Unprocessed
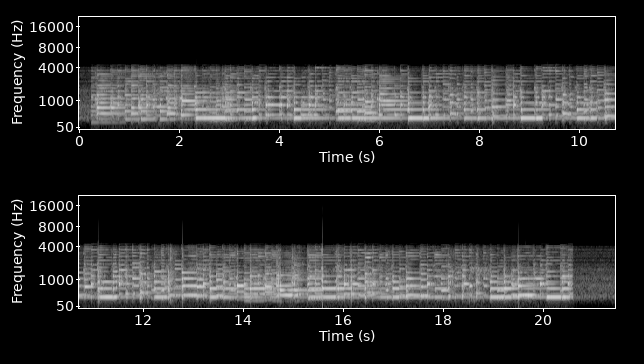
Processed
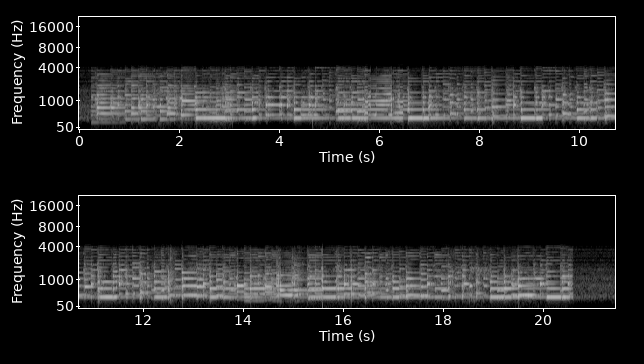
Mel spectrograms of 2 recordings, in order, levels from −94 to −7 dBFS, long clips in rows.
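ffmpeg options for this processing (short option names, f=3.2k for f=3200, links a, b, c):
-filter_complex "[0:a]asettb=1/sr,asplit=3[a][b][c];[a]atrim=end=3.064[d];[b]atrim=start=3.06:end=4.67,asetpts=PTS-STARTPTS,afade=t=in:d=0.004:c=qsin,afade=t=out:st=1.606:d=0.004:c=qsin,highpass=240[e];[c]atrim=start=4.666[f];[d][e]acrossfade=d=0.004:c1=hsin:c2=qsin[g];[g][f]acrossfade=d=0.004:c1=qsin:c2=hsin,asplit=3[h][i][j];[h]atrim=end=5.782[k];[i]atrim=start=5.778:end=6.482,asetpts=PTS-STARTPTS,areverse[l];[j]atrim=start=6.478[m];[k][l]acrossfade=d=0.004:c1=hsin:c2=hsin[n];[n][m]acrossfade=d=0.004:c1=hsin:c2=hsin,acrossover=split=2900[o][p];[p]acompressor=threshold=-58dB:ratio=4:attack=1:release=60[q];[o][q]amix=inputs=2:normalize=0,volume=-9dB"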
